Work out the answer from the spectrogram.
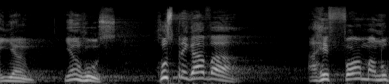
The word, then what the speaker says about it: Jan Hus: Então a língua é a língua tcheca, e a pronúncia é Jan Hus, é igual o nome, é João, mas é Jan, igual quando você fala Johannes, né?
